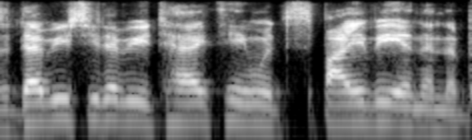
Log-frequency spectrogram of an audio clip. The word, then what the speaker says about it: Spivey: Spivey. – Spivey.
